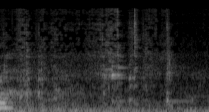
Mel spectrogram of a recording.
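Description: Quiet shed room tone with a few faint, scattered clicks and rustles of handling.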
